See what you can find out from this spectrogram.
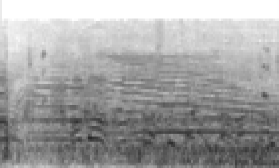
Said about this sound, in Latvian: Laiva motoru rūkoņa, bērnu raudas, palīgā saucieni – tā joprojām ir realitāte vidusjūrā, kur aktīvistu kuģi aizvien glābj migrantus.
